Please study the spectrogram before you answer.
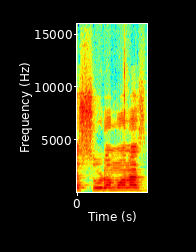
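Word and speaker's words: Pseudomonas: लक्षात येईल सगळ्यात पहिल सुडोमनास बॅक्टेरिया ओके आर युजफुल त्याचे स्पेलिंग बघा पी पासून स्टार्ट होते पण पी सायलेंट असत बरोबर नाही जसं की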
